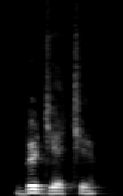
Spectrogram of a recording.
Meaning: diminutive of budget
- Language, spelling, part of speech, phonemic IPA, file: Dutch, budgetje, noun, /bydʒɛtjə/, Nl-budgetje.ogg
